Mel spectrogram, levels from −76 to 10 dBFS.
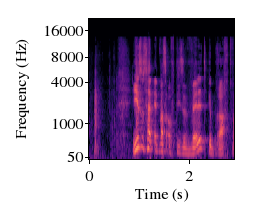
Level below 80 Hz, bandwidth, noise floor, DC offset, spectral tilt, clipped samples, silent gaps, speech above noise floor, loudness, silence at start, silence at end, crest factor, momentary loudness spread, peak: -58 dBFS; 13.5 kHz; -43 dBFS; under 0.1%; -3 dB/octave; under 0.1%; none; 21 dB; -21 LUFS; 0.1 s; 0 s; 20 dB; 19 LU; -2 dBFS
